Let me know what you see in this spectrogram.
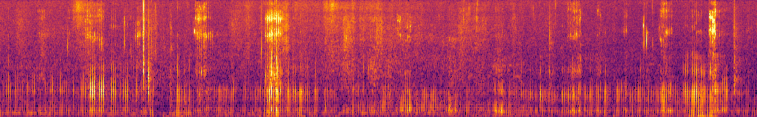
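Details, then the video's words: Kitten purring continuously, a soft low rumbling vibration with gentle breath swells and a few brief rustling noises. "Kitten purrs sound, kitten hiss sound"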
